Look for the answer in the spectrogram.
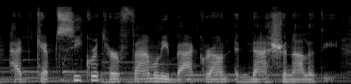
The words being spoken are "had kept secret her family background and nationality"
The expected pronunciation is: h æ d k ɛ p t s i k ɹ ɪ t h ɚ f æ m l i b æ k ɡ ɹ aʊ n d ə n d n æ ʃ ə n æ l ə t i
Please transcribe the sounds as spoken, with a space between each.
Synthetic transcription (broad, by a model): h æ d k ɛ p t s i k ɹ ɪ t h ɚ f æ m l i b æ k ɡ ɹ aʊ n d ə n n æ ʃ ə n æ l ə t i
